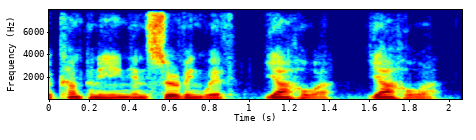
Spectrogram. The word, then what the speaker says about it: Yahowah: and serving with yahwah yahwah the proper pronunciation of the name of eloah God as directed in his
